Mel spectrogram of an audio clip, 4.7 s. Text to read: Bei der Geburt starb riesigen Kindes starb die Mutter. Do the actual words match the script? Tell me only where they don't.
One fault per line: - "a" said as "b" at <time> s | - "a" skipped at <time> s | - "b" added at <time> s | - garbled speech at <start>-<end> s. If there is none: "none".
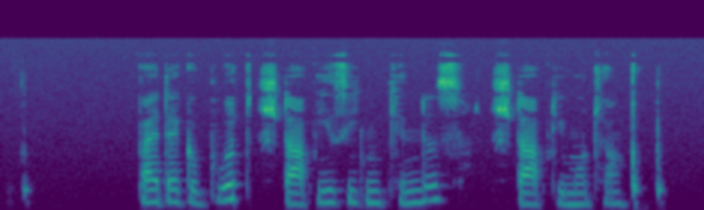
none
